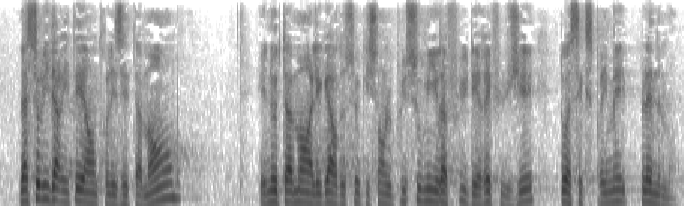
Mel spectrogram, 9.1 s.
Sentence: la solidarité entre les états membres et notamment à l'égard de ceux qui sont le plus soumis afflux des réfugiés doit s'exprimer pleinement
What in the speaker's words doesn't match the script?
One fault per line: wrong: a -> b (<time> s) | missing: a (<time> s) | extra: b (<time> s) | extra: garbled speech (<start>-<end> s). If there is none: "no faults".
no faults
